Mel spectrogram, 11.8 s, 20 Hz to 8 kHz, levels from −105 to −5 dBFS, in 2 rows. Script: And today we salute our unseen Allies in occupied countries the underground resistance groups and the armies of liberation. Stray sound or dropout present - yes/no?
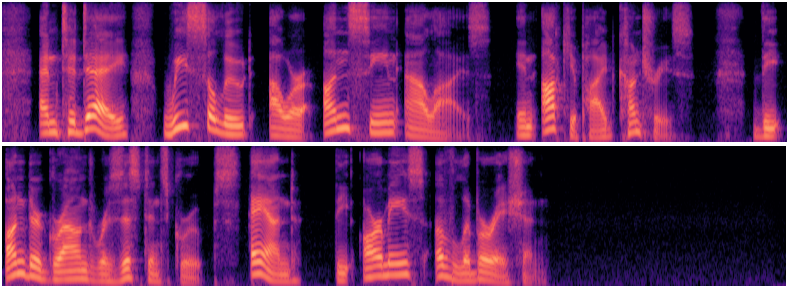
no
